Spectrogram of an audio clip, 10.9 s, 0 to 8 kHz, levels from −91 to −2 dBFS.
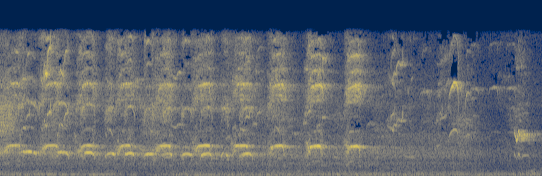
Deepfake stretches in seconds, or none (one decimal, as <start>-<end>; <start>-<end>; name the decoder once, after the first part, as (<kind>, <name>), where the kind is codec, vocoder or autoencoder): none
